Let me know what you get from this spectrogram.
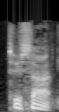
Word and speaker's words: Toussaint: And Alan Toussaint? – Toussaint, yeah. – Toussaint. Mm-hmm. Ah, close enough.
